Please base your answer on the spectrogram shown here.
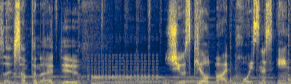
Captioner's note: phone ringing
